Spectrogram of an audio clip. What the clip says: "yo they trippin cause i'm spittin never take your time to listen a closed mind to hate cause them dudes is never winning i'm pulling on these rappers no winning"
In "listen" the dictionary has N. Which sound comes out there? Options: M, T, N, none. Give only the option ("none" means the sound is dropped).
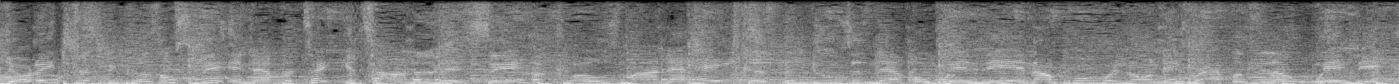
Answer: none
